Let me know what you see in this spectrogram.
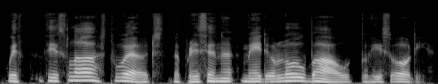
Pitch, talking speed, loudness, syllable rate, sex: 135 Hz, 180 wpm, -18 LUFS, 4.7 syllables/s, male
